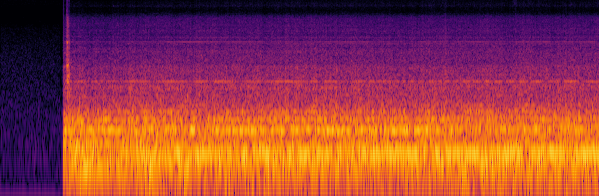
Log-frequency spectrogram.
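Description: An airplane's propeller engines drone loudly and steadily.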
